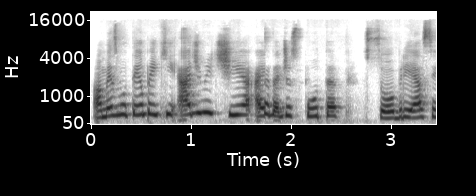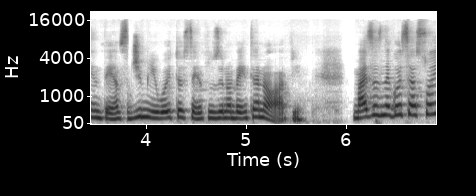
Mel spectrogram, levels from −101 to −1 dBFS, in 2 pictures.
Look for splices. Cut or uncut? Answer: cut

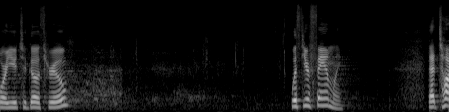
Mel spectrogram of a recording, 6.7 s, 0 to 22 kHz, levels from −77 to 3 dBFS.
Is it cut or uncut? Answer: cut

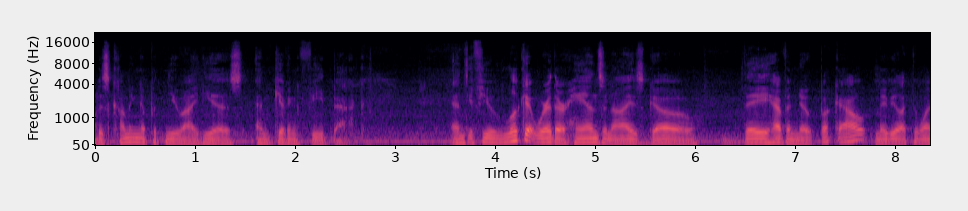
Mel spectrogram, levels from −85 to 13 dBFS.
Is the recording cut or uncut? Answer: cut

